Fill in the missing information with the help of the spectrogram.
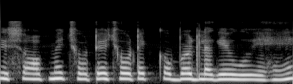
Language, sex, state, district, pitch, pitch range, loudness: Hindi, female, Bihar, West Champaran, 250 Hz, 235-260 Hz, -12 LUFS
